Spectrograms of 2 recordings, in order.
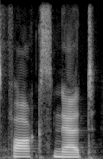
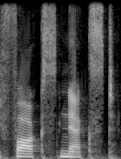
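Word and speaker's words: FoxNext: PD0000 says, I think you both refer to the publisher of the Alien game as Foxnet. It's actually Fox Next. We actually talked about how we mispronounced it later in that story.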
